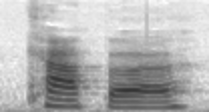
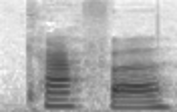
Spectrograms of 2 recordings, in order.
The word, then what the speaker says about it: kapha: that range of endomorph kappa kapha i keep saying it wrong um then you are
